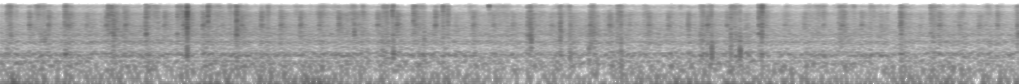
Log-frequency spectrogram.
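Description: A deck of tarot cards is shuffled close up, giving a continuous soft riffling and sliding rustle for about ten seconds with scattered sharper flicks, quiet overall and with no talking.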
